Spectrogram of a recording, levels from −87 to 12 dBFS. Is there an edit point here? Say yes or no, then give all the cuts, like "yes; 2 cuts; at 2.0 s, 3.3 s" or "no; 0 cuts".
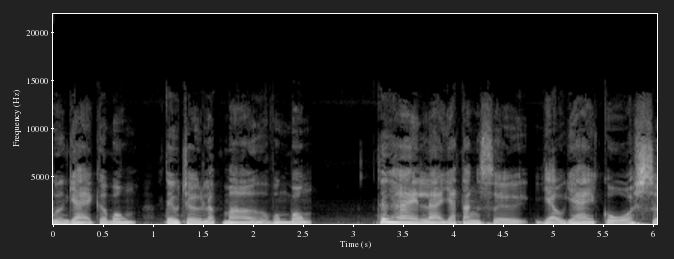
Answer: no; 0 cuts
